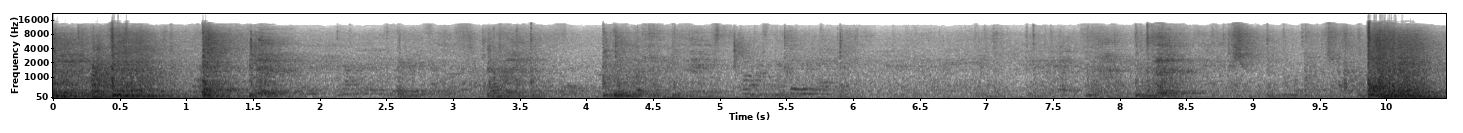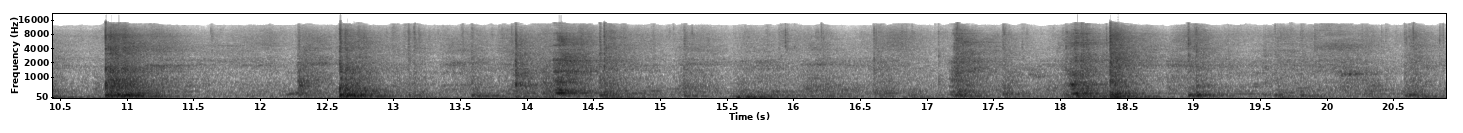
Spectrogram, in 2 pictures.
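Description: Bodies thrown onto padded training mats, each landing with a heavy thud and slap: a loud one right at the start, two more close together about halfway through, and several lighter ones later.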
